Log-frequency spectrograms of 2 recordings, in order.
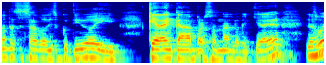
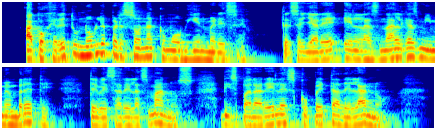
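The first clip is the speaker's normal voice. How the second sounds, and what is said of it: Dramatic narrator voice. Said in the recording (Spanish): “voz de narrador, güey. ... Con voz de narrador.”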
